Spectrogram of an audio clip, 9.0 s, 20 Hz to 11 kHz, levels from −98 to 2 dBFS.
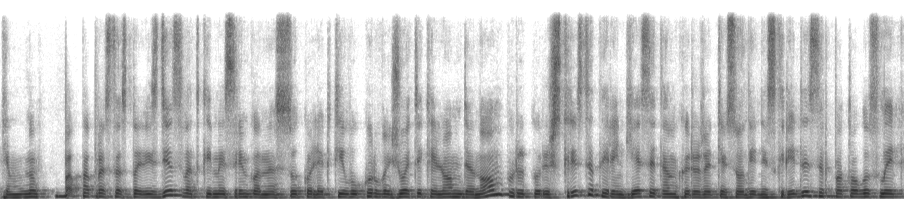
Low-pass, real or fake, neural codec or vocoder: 9.9 kHz; fake; autoencoder, 48 kHz, 32 numbers a frame, DAC-VAE, trained on Japanese speech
